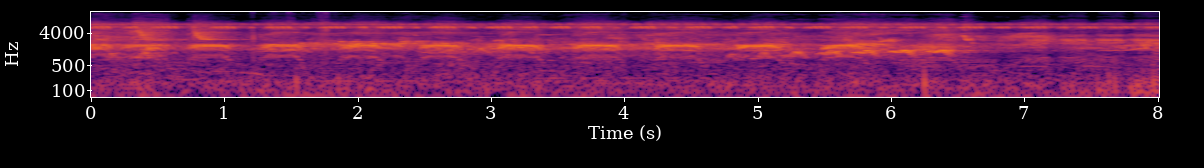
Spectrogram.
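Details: Birds at dawn, about 5 AM, unedited: a run of harsh, evenly spaced cawing calls repeating roughly twice a second, with scattered higher chirps from other birds and a steady high-pitched hum behind.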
